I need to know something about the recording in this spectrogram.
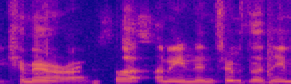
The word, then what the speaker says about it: Chimera: But yeah, it would be a ch sound. Like But like chronos, you know? yeah, so in English it would be Chimera.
